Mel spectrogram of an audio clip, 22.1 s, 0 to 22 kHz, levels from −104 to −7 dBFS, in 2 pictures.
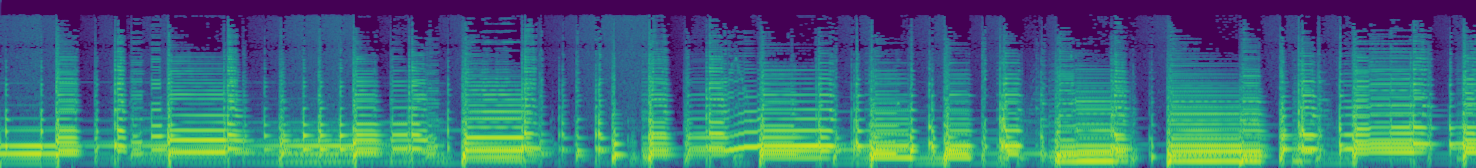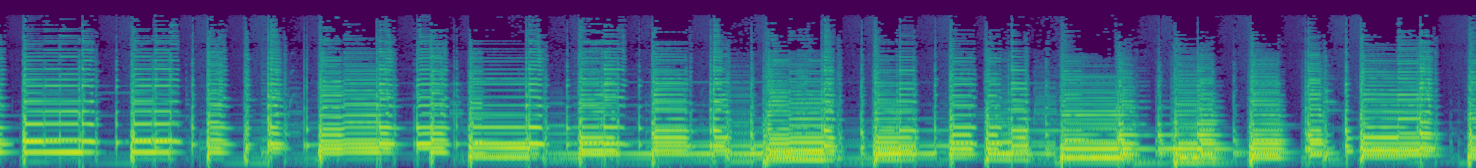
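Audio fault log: Throughout, gain pumping: a breathing gain swing of around 20 dB, with loud and soft passages squashed close together. The likely cause is input gain set far too high, with a fast limiter clamping down on every peak. Unlike a noise gate, which shuts the gaps to silence, here the dips follow the music's own peaks.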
